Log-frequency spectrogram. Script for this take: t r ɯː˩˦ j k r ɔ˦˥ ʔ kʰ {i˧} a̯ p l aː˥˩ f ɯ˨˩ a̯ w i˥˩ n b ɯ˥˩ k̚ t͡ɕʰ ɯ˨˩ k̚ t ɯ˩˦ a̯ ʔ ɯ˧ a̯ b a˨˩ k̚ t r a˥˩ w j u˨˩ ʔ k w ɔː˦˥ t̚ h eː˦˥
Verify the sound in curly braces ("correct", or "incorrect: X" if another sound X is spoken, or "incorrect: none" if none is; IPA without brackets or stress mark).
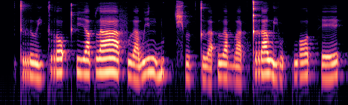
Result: correct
